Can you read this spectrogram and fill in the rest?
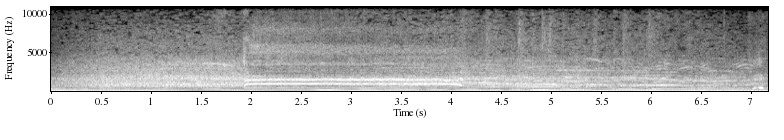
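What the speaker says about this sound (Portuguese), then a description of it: "Alguém poderia dar um grito daquele tamanho para assustar?" A church congregation lets out a loud, sustained shout during a sermon, a dense wall of massed voices with a rising yell that holds for several seconds in a reverberant hall.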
